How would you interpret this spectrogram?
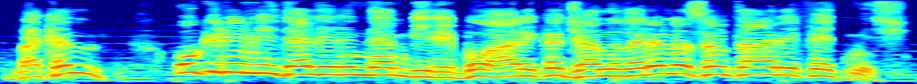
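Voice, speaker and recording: An actor playing a kindly elderly teacher who explains history to children in a dubbed educational cartoon. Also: male voice, sits high, lively intonation, moderate pace. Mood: patient, instructive. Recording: loud music behind the voice.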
